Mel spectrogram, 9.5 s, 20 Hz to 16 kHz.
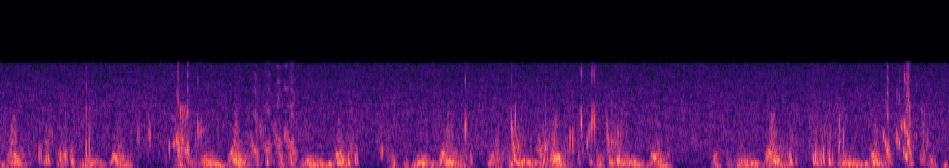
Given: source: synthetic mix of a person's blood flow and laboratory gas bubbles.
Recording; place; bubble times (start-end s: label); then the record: Doppler ultrasound of blood flow; precordium
0.35-0.76 s: bubbles
0.82-0.94 s: bubbles
1.35-1.42 s: bubbles
1.46-1.53 s: bubbles
1.65-2.08 s: bubbles
2.49-2.98 s: bubbles
3.38-3.60 s: bubbles
3.78-3.86 s: bubbles
4.62-4.74 s: bubbles
4.86-5.00 s: bubbles
5.05-5.24 s: bubbles
5.34-5.51 s: bubbles
5.66-5.98 s: bubbles
6.04-6.26 s: bubbles
7.86-8.00 s: bubbles
8.08-8.47 s: bubbles
8.79-9.29 s: bubbles
From the record:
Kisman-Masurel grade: 233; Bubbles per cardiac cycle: several, 3 to 8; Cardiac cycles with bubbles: 50 to 99%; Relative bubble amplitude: loud (0.450 to 0.775); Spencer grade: 3 (all of the cardiac periods contain showers or single bubble signals, but not dominating or overriding the cardiac motion signals); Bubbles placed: only in the low amplitude regions of the cardiac cycle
